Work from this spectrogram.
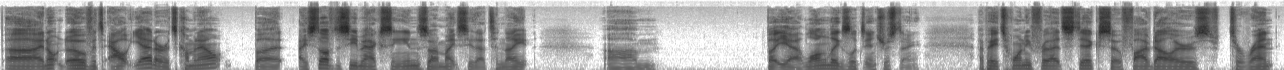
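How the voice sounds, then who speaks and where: A man's voice: medium pitch, moderate pace, smooth, no echo, studio quality. A man in his thirties hosting a live stream, chatting casually and reading viewer comments with loose fillers. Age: 30s.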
